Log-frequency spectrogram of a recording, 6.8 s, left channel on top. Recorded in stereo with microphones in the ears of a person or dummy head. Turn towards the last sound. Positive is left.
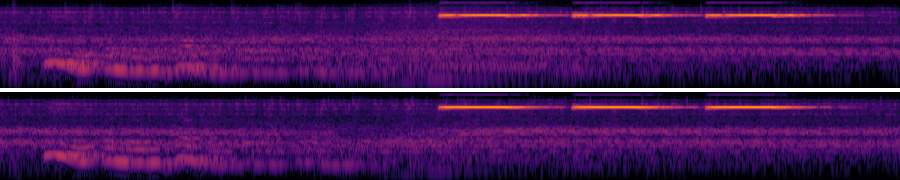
turn(degrees=0)  # may be behind; listen again after turning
